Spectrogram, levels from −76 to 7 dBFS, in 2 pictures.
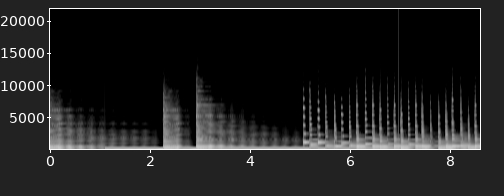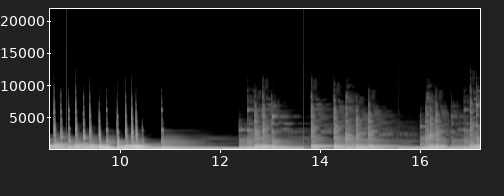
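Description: At 1.1 s the waveform's zero line jumps by about -14 dBFS, a DC step that holds until 6.97 s and then drops back. The same happens at 8.93 s (about -12 dBFS, released at 13.68 s) and at 15.58 s (about -13 dBFS, held to the end). Each jump and return is a low thump. On a waveform the trace visibly lifts off centre; on a spectrogram each edge is a brief broadband smear concentrated at the bottom.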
